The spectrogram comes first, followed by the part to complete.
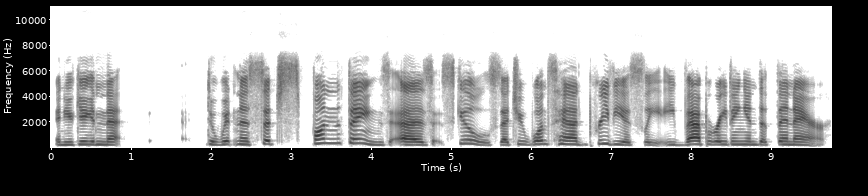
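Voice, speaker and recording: A woman's voice: on the high side, slow, pushed and bright, smooth, no room sound, muffled recording. A woman hosting an opinionated commentary show in a polished call-center phone voice, speaking in a blunt, sarcastic, emphatic way. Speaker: host of an advocacy commentary show.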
